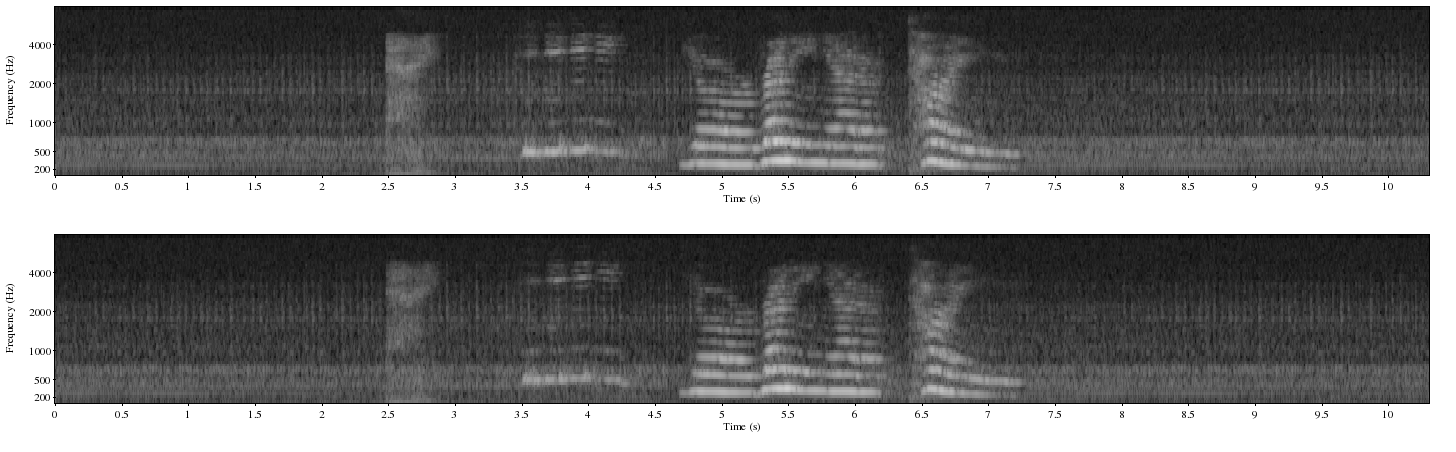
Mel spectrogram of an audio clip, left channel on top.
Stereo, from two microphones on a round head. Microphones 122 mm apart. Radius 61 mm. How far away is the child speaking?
About 2.0 m.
